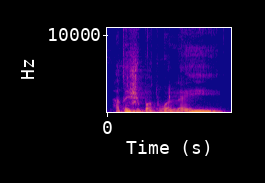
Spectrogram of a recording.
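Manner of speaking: rising yell of anticipation; loud excited yell. Real, not acted. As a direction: shout the question at the screen. Repeats louder, drawn out.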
